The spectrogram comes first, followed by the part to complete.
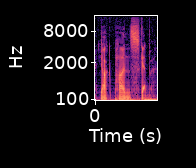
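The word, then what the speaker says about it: Jaak Panksepp: called yak pon skep yak pon skepa that's how you say his name um and he's he's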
